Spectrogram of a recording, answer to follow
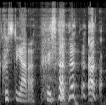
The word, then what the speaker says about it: Christiana: To say good afternoon to Christiana or the way that your name is, I said I have to say Christine first and then Anna after. It's Christiana. I'm tried. Christiana.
